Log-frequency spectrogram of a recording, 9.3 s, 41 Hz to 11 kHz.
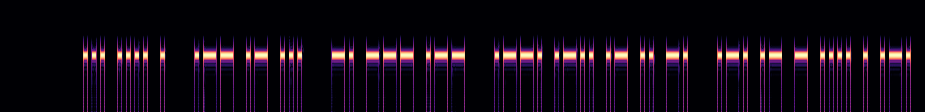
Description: Morse code, heard as a keyed tone, about 28 wpm, 700 Hz. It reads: SHE WAS NOW PLAIN RATHER
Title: Sentences from Top 1000 Words 28wpm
